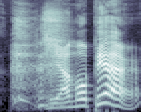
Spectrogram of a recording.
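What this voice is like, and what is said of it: Fake French accent. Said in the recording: “But I got a French accent.”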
